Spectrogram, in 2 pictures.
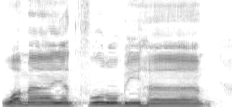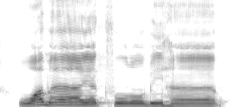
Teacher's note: یکفر میں را کو موٹا کریں گے، یا کو کاف کے ساتھ ملانا ہے اور را کو موٹا کریں گے. بہا میں ہا کے ساتھ الف مدہ ہے اور مدہ عارض ہے، دو الف دال میں کھینچیں گے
